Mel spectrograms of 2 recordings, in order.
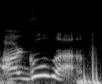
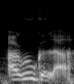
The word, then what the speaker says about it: arugula: I saw it at this pizza place and I said, "Ooh, argula." My friend's like, "No, Brooke, that's arugula."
